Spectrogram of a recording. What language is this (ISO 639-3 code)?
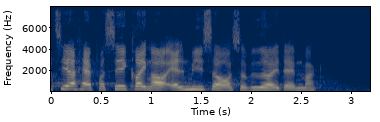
dan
